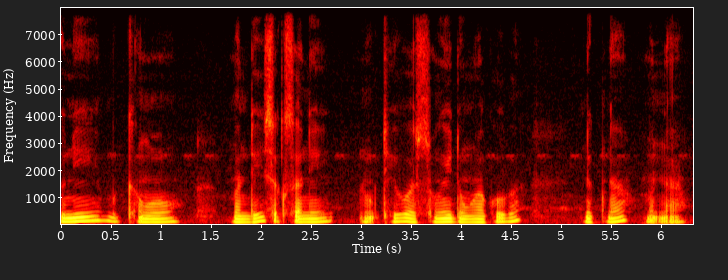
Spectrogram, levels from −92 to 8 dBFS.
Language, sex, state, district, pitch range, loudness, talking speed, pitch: Garo, male, Meghalaya, West Garo Hills, 115-145 Hz, -21 LUFS, 85 wpm, 125 Hz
